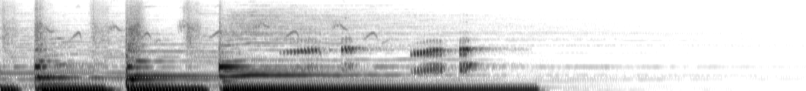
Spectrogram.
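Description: The end of a children's song: a final low note is held while a cartoon frog croaks a few times over it. Then everything stops, about three seconds in.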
